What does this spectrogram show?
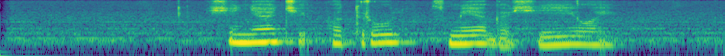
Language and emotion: Russian, sad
